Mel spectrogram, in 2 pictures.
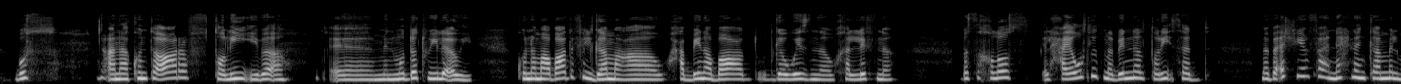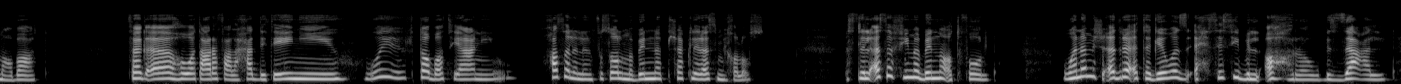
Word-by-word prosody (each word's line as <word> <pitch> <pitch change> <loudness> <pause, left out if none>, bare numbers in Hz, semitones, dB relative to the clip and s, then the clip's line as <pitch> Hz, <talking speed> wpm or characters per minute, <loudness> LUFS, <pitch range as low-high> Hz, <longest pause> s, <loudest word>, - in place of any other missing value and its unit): بُص، 275 +5 -3 0.5
أنا 245 +1 +5
كنت 275 +3 +2
أعرَف 290 +5 +1
طليقي 245 0 +2
بقى 230 -1 0 0.5
آآ 220 0 -3
من 225 +1 +2
مدة 255 +4 +3
طويلة 260 -2 +3
أوي، 210 -2 -1 0.4
كنا 260 0 +3
مع 255 -1 +6
بعض 270 +5 +2
في 330 - -18
الجامعة، 230 -3 +2
وحبينا 245 +3 0
بعض، 240 0 +2
واتجوزنا 230 0 -1
وخلّفنا، 230 0 -3 0.7
بس 275 +2 -7
خلاص 300 +2 -3 0.2
الحياة 245 +3 -2
وِصلت 325 +2 -3
ما 270 - +2
بيننا 265 +5 +2
لطريق 270 -1 -3
سد، 235 -6 -7 0.5
ما 260 - -1
بقاش 345 +9 -4
ينفع 380 -2 -5
إن 275 -3 +2
إحنا 320 +2 -2
نكمّل 280 -2 +2
مع 215 -4 -3
بعض، 215 +1 -5 0.8
فجأة 270 -1 +4
هو 255 0 +3
اتعرّف 250 0 +1
على 215 -1 -3
حد 230 0 -3
تاني 250 +1 +3 0.2
وارتبط 290 -3 -2
يعني، 235 +1 -3 0.4
وحصَل 330 -2 +1
الانفصال 255 +3 -1
ما 240 - +1
بيننا 255 +4 +3
بشكل 265 -1 -4
رسمي 235 -2 -2
خلاص، 200 +3 -11 0.8
بس - - -8
للأسف 275 +8 +3
في 325 - +1
ما 325 -1 +5
بيننا 280 0 +4
أطفال، 240 -4 -4 0.7
وأنا 300 +8 +4
مش 375 -3 -2
قادرة 290 +4 +3
أتجاوز 270 +2 +1
إحساسي 300 +5 -3
بالقهرة 240 -3 -1
وبالزعل 220 +1 -1
250 Hz, 135 wpm, -23 LUFS, 230-280 Hz, 0.8 s, مع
